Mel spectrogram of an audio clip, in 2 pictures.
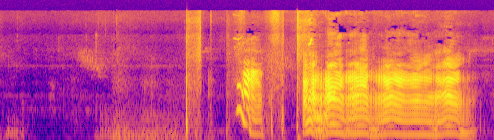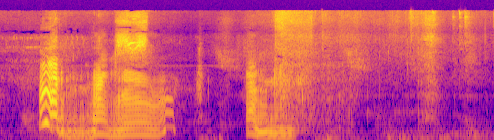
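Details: Puppies kept behind a fence after an attempted theft give drawn-out, wavering howl-like whines: a short cry, then a long quavering one lasting nearly two seconds, followed by two shorter rising and falling cries over faint background noise.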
